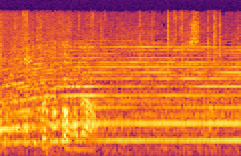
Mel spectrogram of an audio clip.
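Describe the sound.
A steady, sustained siren wail in Chengdu, China, holds a constant tone throughout, sounding during three minutes of silence to remember victims of an earthquake, with a brief burst of overlapping voices early on fading beneath it.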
